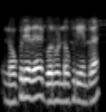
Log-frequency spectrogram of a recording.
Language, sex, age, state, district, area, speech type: Kannada, male, 18-30, Karnataka, Bidar, urban, conversation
